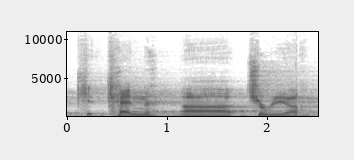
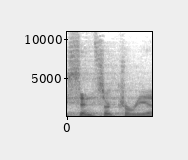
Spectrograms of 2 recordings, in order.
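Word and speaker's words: Cenchreae: So this would have been Ken Charia, but we can say Sensor Korea if you want to.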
